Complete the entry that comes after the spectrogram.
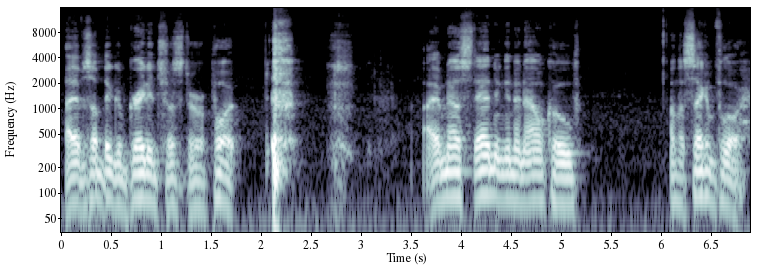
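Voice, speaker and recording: A man's voice: rumbling low, steady tone, moderate pace. A man playing a grave, self-important doctor of psychic research in an audio horror drama, reporting in formal, precise language. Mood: shaken, solemn. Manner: formal, solemn, precise, pompous.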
